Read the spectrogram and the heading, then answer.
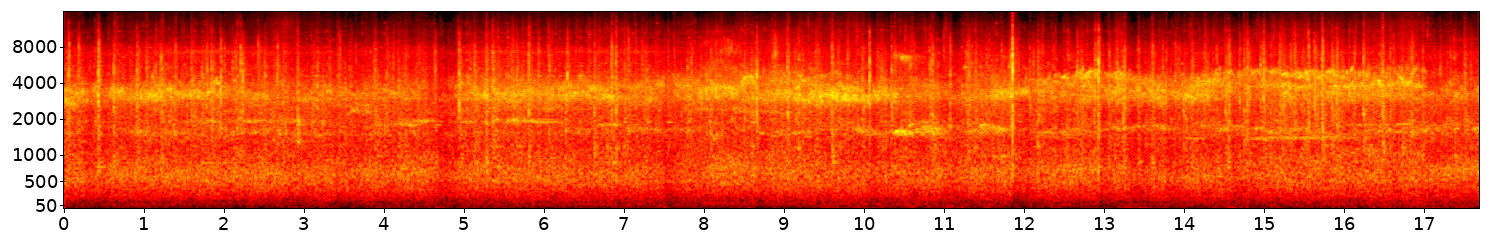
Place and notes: Granville, France - tempête/port du hérel/plus fort
same place/time
louder
23 December 2013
